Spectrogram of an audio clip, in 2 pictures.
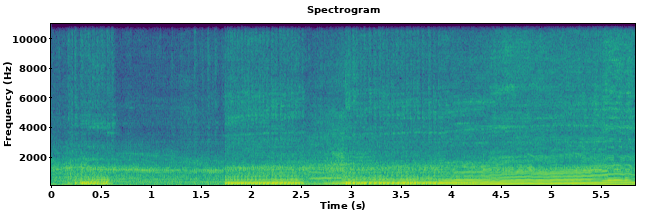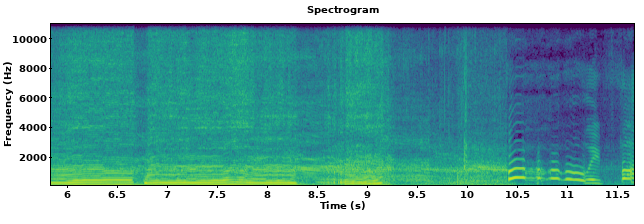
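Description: A Yamaha YZ125 two-stroke dirt bike climbing a hill with an aftermarket CDI box, its engine revving up and down in a loud, close whine that rises and falls, then cuts out into brief rider exclamations.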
